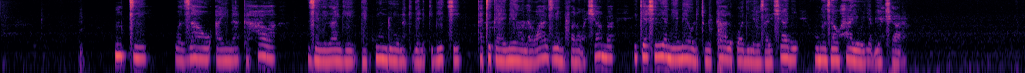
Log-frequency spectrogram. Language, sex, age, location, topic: Swahili, female, 25-35, Dar es Salaam, agriculture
